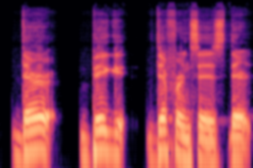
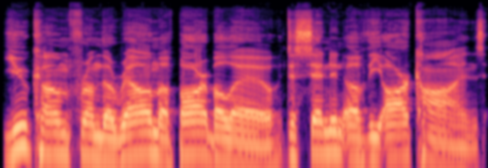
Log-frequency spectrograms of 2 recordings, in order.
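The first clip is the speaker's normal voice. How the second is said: solemn Judas; slower than usual. Retold or imitated. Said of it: "Judas supposedly stands up".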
